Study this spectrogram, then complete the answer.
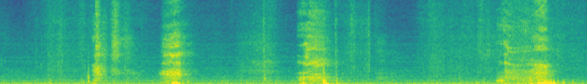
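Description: A young man gasps and breathes heavily nearby.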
